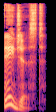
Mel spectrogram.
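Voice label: "ageist", British English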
